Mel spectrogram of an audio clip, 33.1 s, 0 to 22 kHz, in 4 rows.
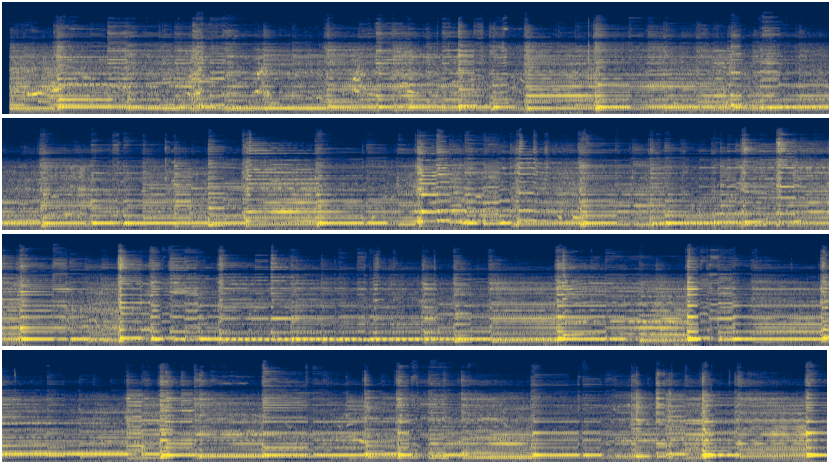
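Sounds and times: acoustic guitars strumming: 0.1s - 33.0s.

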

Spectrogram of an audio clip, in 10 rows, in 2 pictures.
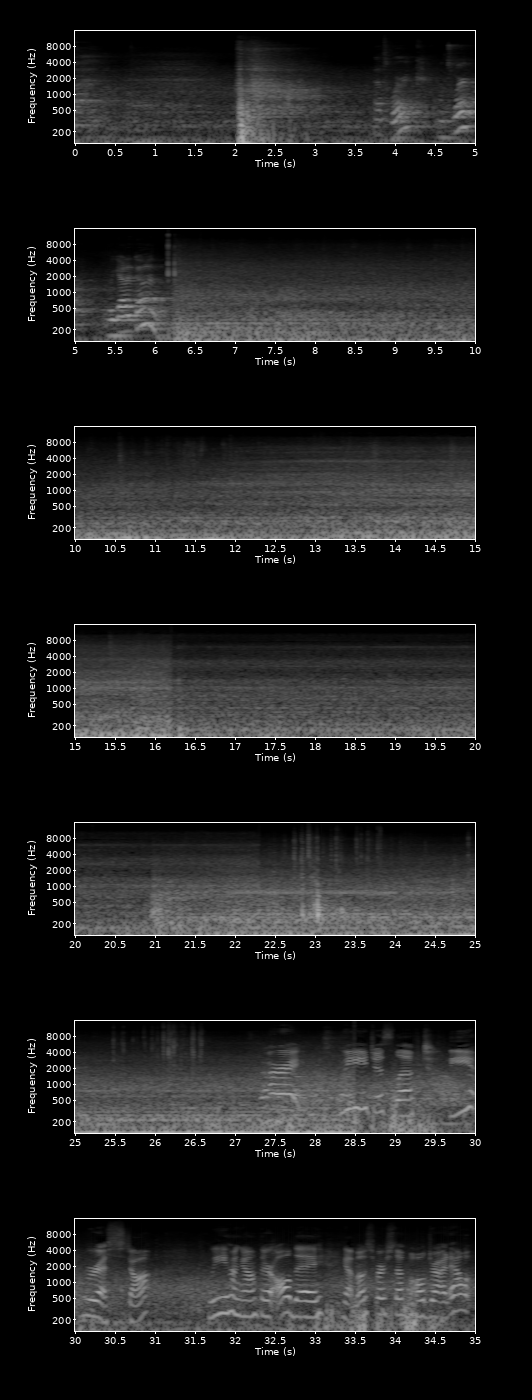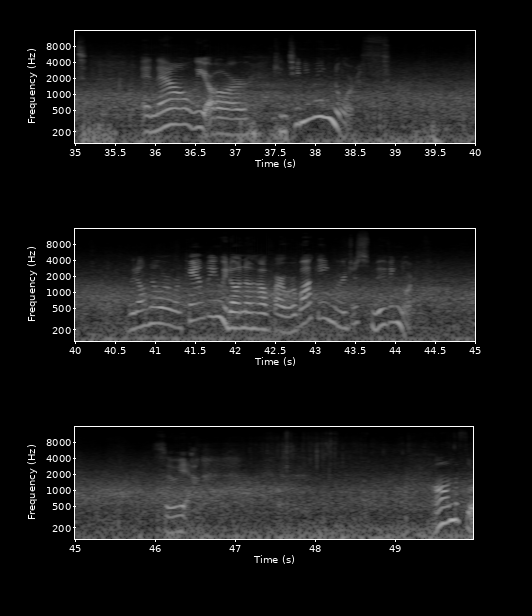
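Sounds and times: low engine hum: 5.3s - 49.9s
road traffic noise: 6.1s - 49.9s.

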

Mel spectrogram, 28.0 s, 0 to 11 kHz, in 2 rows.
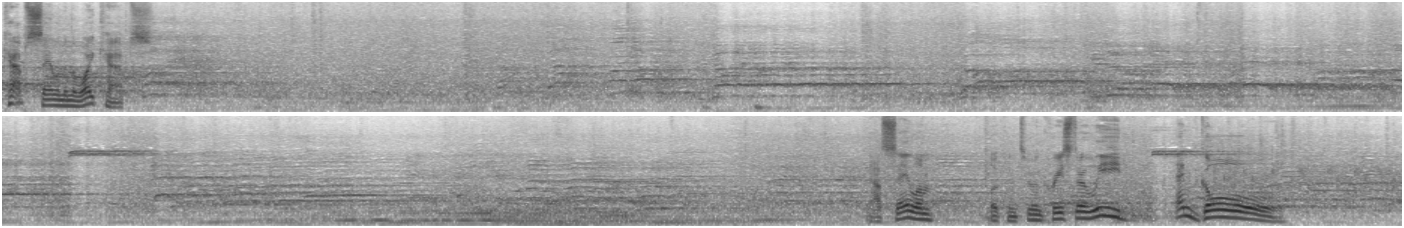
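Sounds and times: water splashing: 0.0s - 27.4s
short high whistle: 14.6s - 15.6s
people shouting long calls: 15.4s - 22.1s.

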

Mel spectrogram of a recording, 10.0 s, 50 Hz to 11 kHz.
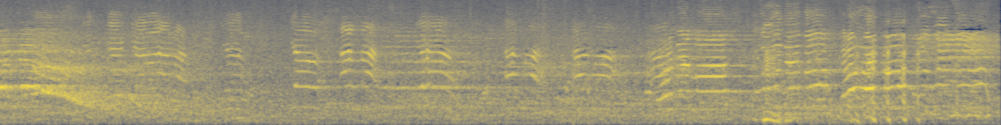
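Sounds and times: children shouting and cheering: 0.0s - 6.8s.

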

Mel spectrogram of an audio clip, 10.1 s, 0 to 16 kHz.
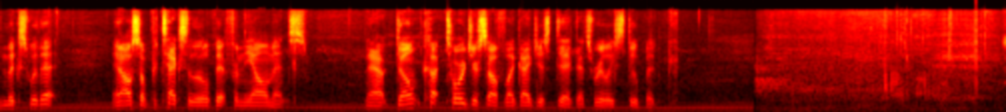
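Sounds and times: low steady hum: 0.0s - 10.0s
outdoor hiss: 7.6s - 10.0s.

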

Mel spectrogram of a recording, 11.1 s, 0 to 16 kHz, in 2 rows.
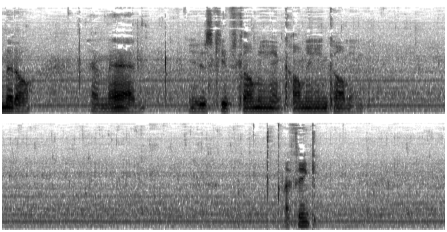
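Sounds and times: aquarium pump hum: 0.0s - 11.0s
water circulating: 0.0s - 11.0s.

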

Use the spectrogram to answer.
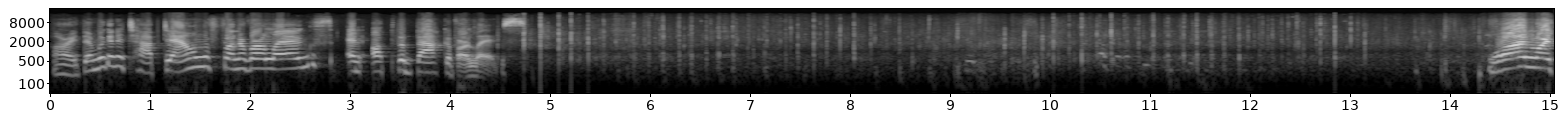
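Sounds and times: hands patting legs: 4.7s - 15.0s.

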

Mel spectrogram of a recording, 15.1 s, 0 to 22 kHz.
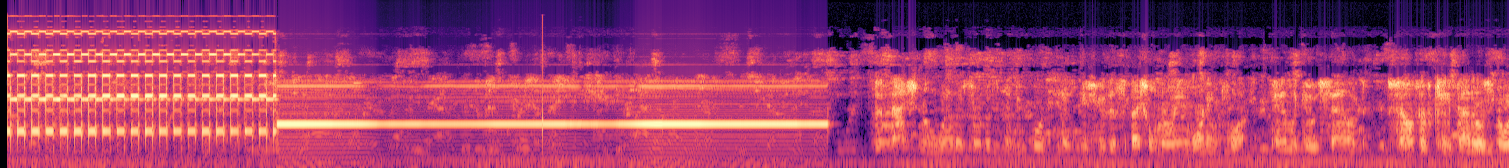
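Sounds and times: rapid pulsing alarm beeps: 0.1s - 3.1s
steady warning tone: 0.1s - 8.3s.

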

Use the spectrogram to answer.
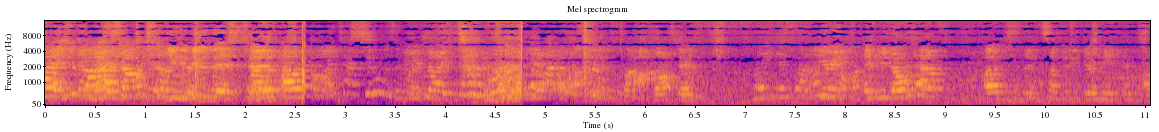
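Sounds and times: girls chattering: 0.0s - 11.0s.

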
